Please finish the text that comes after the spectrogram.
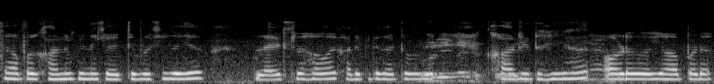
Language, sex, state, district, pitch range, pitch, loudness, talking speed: Hindi, female, Bihar, Katihar, 240-255 Hz, 245 Hz, -14 LUFS, 200 wpm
